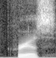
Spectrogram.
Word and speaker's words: Chris: That's Chris, C-H-R-I-S. Last name is spelled C-O-B-L-E-R.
